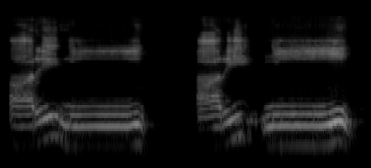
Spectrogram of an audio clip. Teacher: حمزہ کو بھی ایک حرکت دینی ہے، را کو بھی ایک حرکت دینی ہے، لیکن نون کو 2 حرکت دینی ہے کیونکہ اس کے ساتھ یا مد جڑی ہوئی ہے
